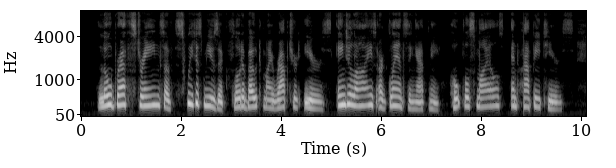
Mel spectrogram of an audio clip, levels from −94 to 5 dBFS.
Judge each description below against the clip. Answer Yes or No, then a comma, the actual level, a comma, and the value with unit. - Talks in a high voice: Yes, high, 210 Hz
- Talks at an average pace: No, slow, 130 wpm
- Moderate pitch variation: Yes, average, 4.2 semitones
